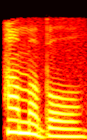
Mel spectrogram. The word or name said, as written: hummable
